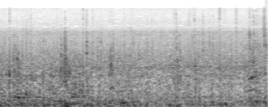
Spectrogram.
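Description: Steady rushing road noise of a car driving through a road tunnel: tyre and wind noise heard from inside the car.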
